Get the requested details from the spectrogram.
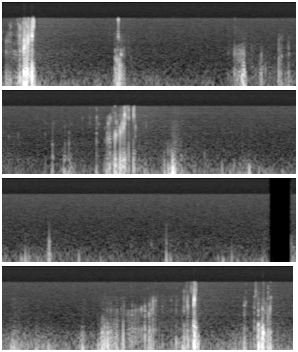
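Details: Irregular gurgling and rumbling bursts from the belly in the morning, some loud and drawn out; extremely loud stomach growling (borborygmi), a normal bowel sound.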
